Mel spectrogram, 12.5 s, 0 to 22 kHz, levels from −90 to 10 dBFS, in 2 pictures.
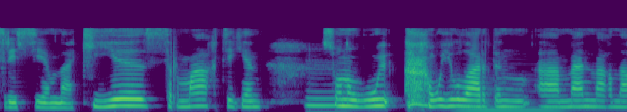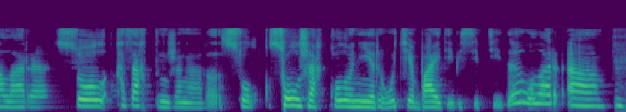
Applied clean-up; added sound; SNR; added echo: classical method log-MMSE.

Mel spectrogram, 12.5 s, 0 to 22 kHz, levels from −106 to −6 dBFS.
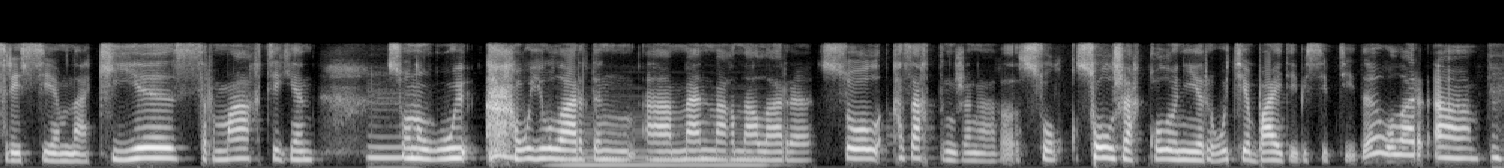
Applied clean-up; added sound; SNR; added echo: none; Bowed string instrument; 17 dB; none.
